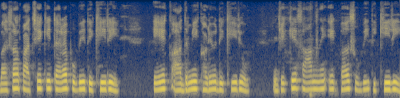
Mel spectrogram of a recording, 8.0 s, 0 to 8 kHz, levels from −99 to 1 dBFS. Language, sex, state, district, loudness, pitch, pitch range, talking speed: Rajasthani, female, Rajasthan, Nagaur, -16 LUFS, 180 Hz, 165-185 Hz, 120 wpm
